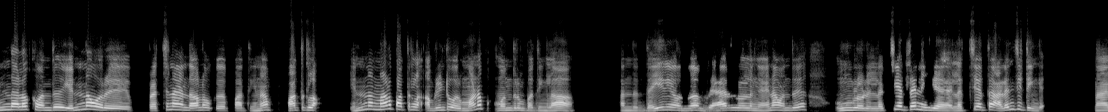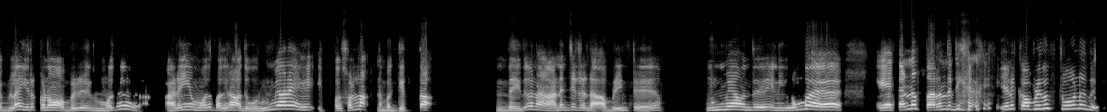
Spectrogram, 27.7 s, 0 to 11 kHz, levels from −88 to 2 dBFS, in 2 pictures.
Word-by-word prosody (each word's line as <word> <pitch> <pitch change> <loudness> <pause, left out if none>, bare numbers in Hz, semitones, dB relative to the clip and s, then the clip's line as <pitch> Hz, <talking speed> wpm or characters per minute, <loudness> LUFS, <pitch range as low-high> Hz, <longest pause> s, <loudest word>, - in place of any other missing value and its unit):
இந்த 275 +3 -2
அளவுக்கு 290 0 +1
வந்து 230 +3 -1 0.2
என்ன 280 +7 -7 0.2
ஒரு 225 -4 +2 0.5
பிரச்சனையா 285 +9 +1
இருந்தாலும் 230 0 +1 0.3
பார்த்தீங்கன்னா 185 +4 -2 0.3
பார்த்துக்கலாம், 230 - +2 0.4
என்னன்னாலும் 310 - 0
பார்த்துக்கலாம். 275 -4 +1
அப்படின்ட்டு 235 +6 -3
ஒரு 200 - -2
மனம் 365 - +2 0.2
வந்துரும் 215 0 -4
பார்த்தீங்களா, 175 +1 +1 0.8
அந்த 175 0 -9 0.2
தைரியம் 240 +6 -1
வந்து 205 +3 0 0.2
வேற 195 +5 +4
லெவல்லுங்க. 215 -4 -4
ஏனா, 240 - +2
வந்து 220 +3 -5 0.6
உங்களோட 225 -2 -1
லட்சியத்த, 305 +8 +1
நீங்க 225 -4 -1 0.3
லட்சியத்த 270 +9 -2
அடைஞ்சிட்டீங்க. 245 - -4 0.7
நான் 180 0 +2
இப்படிலாம் 205 +10 0
இருக்கணும் 245 -3 +3
அப்படிங்கும்போது, 200 - -4 0.6
அடையும்போது 245 +3 -1
பார்த்தீங்கன்னா, 230 +1 +3
அது 190 - -5
ஒரு 185 - -6
உண்மையான, 345 +5 +4 0.4
இப்ப 195 +3 -6
சொல்லலாம் 300 +7 +1
நம்ம 185 0 -4
கெத்தா, 195 +7 +2 0.9
இந்த 185 0 -4
இது 185 - -6
நான் 210 -5 +4
அடைஞ்சுட்டேன்டா 235 -1 0
அப்படின்ட்டு, 195 +2 -5 0.9
உண்மையா 295 +4 +1
வந்து 260 0 -5 0.2
இன்னைக்கு 220 -2 -5
ரொம்ப 320 +6 +1 1.0
என் 255 0 +3
கண்ண 275 +8 +4 0.2
தொறந்துட்டீங்க. 305 +3 +2 0.5
எனக்கு 350 0 -5
அப்படிதான் 360 +5 0
தோணுது. 370 +5 -2
235 Hz, 120 wpm, -22 LUFS, 205-285 Hz, 1.0 s, வேற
